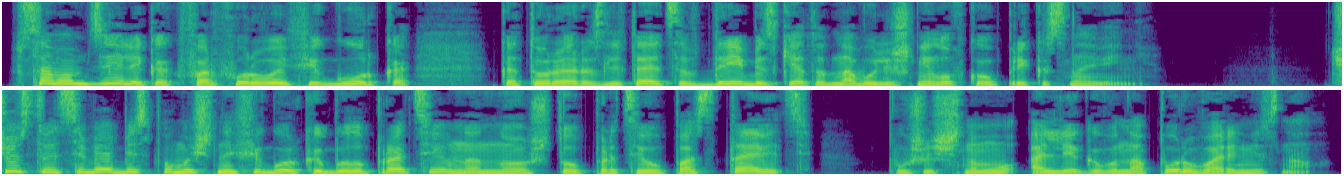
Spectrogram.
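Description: An audiobook narrator reading a novel in a steady, even storytelling manner. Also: mid-range voice, a little fast, no echo, clean studio sound.

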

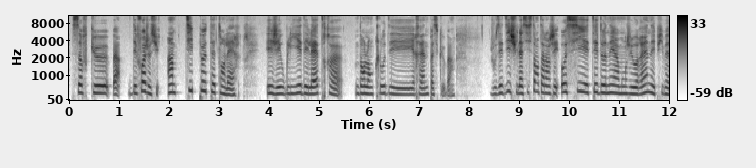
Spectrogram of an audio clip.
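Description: A woman's voice: high voice, a little mellow, no echo. A woman voicing a self-important, scatterbrained little female Christmas elf, chattering in a childlike, hesitant way for a children's podcast.

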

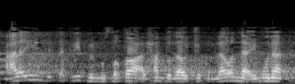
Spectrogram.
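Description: A man's voice: on the high side, racing. A man with an Egyptian accent, a sheikh teaching a religious text to a class, who quizzes and teases his students with rhetorical questions and moves between formal and everyday speech. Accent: Egyptian Arabic. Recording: echoey hall, dull sound.

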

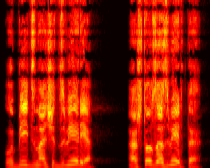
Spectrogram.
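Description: A man voicing a loud, quick-tempered, swearing male rider in an audiobook. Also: high voice, big pitch swings, no room sound, clean studio sound, pitched above the performer's own voice, heavily acted. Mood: mocking.

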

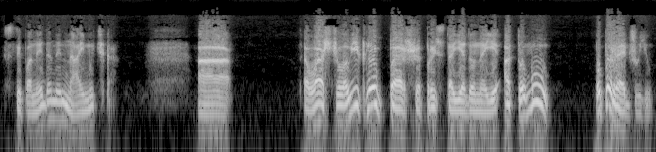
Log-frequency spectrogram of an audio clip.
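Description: A man's voice: fairly low pitch, huge pitch swings, takes it slowly, pauses often, no echo, exaggerated voice. A man voicing a strong young giant who warns and threatens bluntly, in a dull, dry radio recording. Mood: threatening.

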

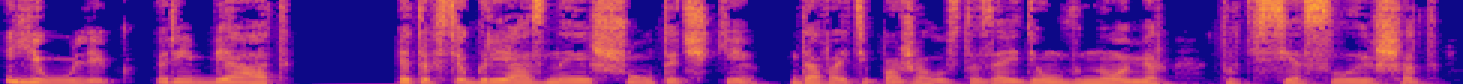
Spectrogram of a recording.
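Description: A woman's voice: mid-range voice, measured pace, darkish tone, voice pushed up, lightly acted. A woman voicing a flustered, shaken young female violinist.

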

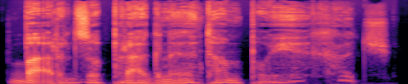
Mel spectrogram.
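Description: A man's voice: sits low, expressive, darkish tone, breathy edge, no room sound, studio quality, exaggerated voice. A man voicing a prim, touchy middle-aged female teacher who talks defensively and earnestly in an audiobook. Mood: insistent. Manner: defensive, earnest, dramatic pauses. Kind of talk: audiobook character voice.

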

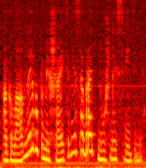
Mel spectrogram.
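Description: A woman reading an audiobook voices a calm, suspicious male fencing teacher who questions slowly and deliberately, in her slightly husky voice. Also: sits low, heavily acted. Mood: firm.

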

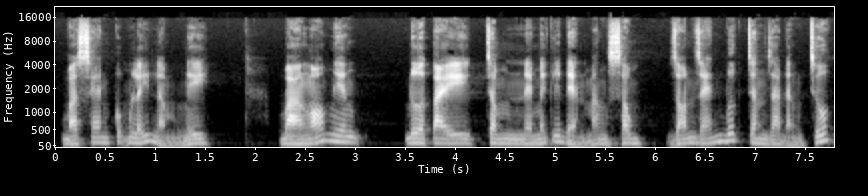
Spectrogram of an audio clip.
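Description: A man narrating a ghost story in an expressive, suspenseful way. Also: measured pace. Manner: expressive, swinging pitch for suspense.

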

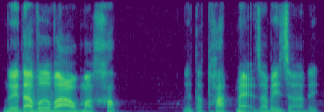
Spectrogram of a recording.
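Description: A young shaman, unhurried and firm, coaxing and commanding in turn, as a male storyteller plays him. The voice is deep with a lively, rising and falling lilt. The recording is close and dry. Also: no room sound, heavily acted. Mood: calm firm.

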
